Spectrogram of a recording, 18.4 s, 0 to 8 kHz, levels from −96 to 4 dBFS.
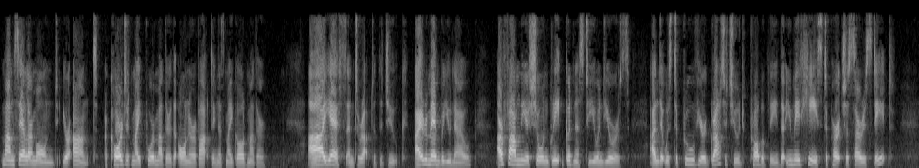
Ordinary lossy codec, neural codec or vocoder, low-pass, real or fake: MP3, 48 kbps; none; 7.2 kHz; real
